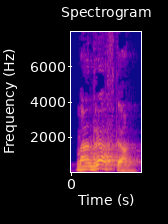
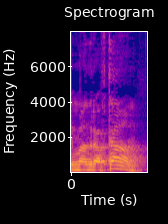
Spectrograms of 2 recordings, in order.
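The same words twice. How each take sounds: First: من رفتم with raf lifted and tam falling; natural word stress. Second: من رفتم with tam pushed up and drawn out, then dropped; wrong word stress. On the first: Teacher giving a Persian example, من رفتم stressed naturally on raf. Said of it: "تو فارسی هم به همین شکله". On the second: Teacher showing what nobody says, من رفتم stressed on a stretched tam. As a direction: punch the last syllable of رفتم. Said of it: "کسی نمیگه من رفتم". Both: Shown as a demonstration.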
